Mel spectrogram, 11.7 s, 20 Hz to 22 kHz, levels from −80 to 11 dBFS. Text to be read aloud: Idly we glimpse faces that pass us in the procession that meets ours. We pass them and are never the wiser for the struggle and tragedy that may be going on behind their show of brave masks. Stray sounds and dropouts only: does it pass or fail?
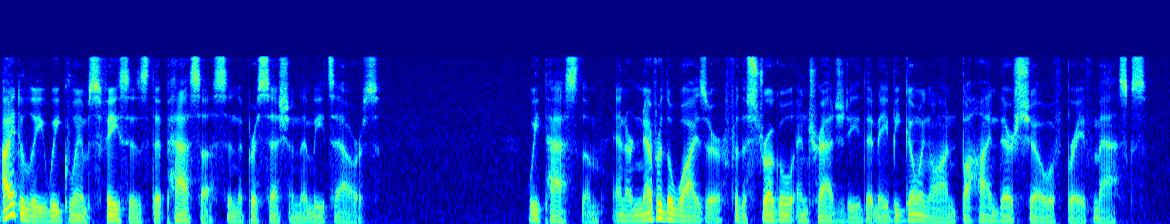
pass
